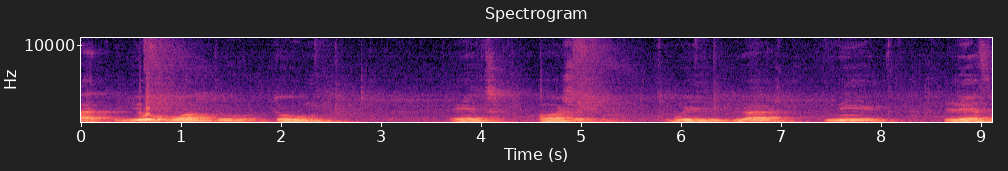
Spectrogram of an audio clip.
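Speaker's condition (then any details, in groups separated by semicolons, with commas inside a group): Motor neuron disease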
